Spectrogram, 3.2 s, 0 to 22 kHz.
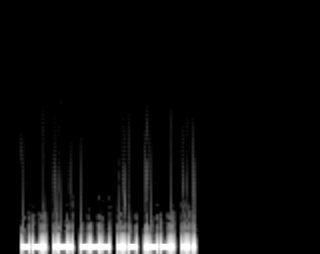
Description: Morse code, heard as a keyed tone, about 44 wpm, 700 Hz. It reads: GROUPS
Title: ES:S Suffix - Top 100 Words with Base Words 45wpm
